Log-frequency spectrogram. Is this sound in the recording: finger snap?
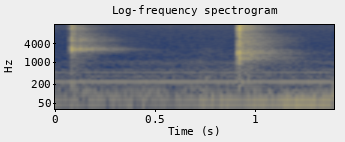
yes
